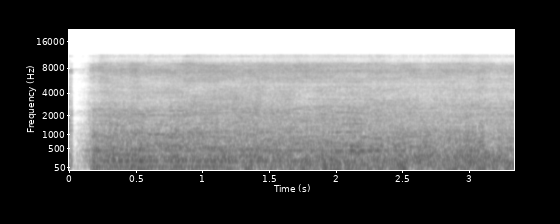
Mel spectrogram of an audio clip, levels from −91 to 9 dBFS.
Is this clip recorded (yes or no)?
no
